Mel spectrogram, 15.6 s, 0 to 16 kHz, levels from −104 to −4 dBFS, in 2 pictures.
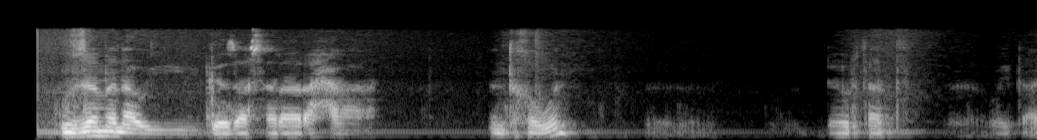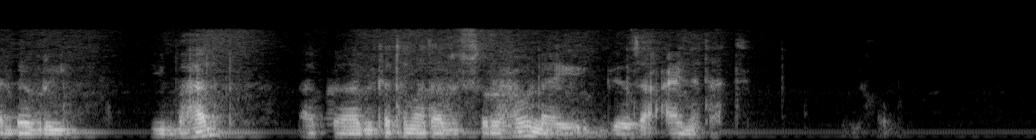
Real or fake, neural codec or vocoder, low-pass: real; none; 7.2 kHz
